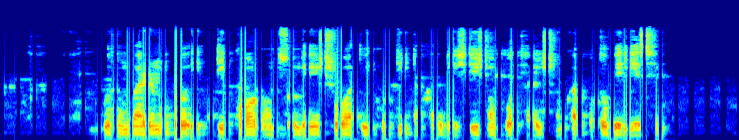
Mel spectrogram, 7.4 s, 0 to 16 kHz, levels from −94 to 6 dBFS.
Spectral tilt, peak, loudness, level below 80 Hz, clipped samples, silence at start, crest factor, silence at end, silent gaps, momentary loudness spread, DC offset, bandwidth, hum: -4 dB/octave; -4 dBFS; -23 LUFS; -56 dBFS; under 0.1%; 1.05 s; 20 dB; 0.75 s; none; 9 LU; under 0.1%; 7.8 kHz; none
